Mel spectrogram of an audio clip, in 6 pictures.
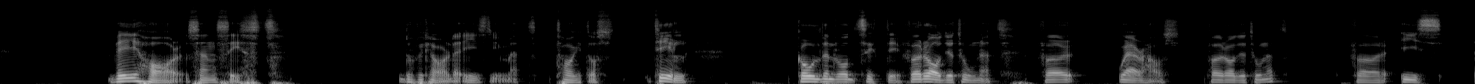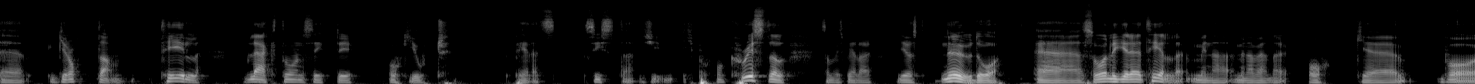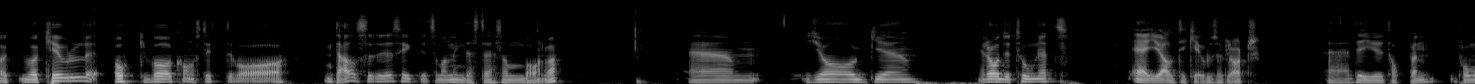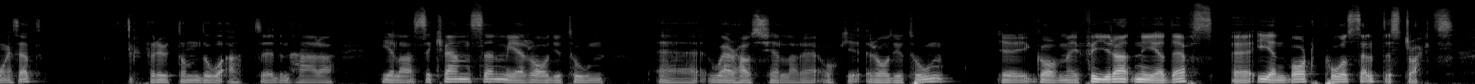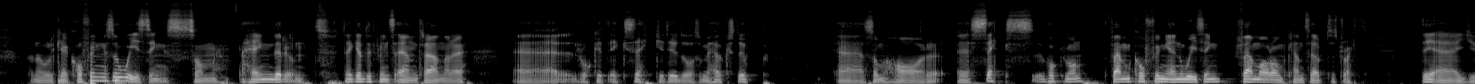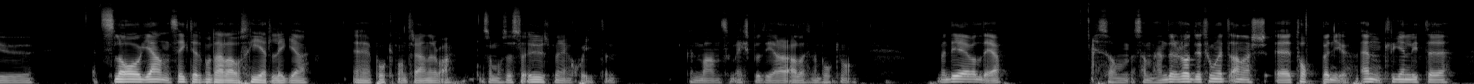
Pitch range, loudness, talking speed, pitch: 95-120 Hz, -29 LUFS, 125 wpm, 105 Hz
